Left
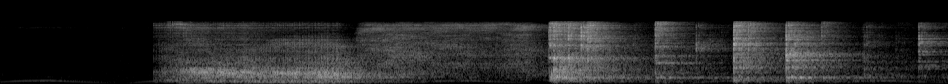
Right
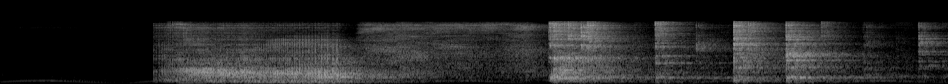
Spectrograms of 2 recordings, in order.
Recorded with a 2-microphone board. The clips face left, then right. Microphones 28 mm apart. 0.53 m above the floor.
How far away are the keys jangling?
I don't hear keys jangling.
